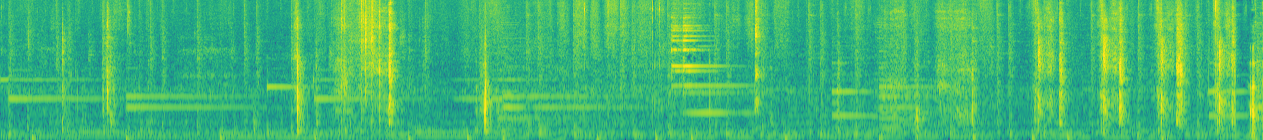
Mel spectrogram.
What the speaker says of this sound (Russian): Один свежий огурец нарезаю не крупными кубиками.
